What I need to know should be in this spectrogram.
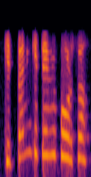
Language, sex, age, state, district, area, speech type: Punjabi, female, 18-30, Punjab, Mansa, rural, conversation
